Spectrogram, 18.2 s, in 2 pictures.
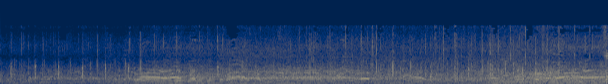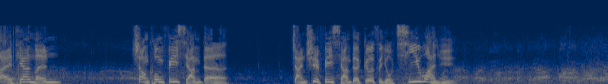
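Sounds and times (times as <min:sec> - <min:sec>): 
loud applause from reviewing stand crowd: 0:00.0 - 0:12.5, 0:13.6 - 0:18.2
speech: 0:09.3 - 0:10.1, 0:11.1 - 0:12.6, 0:13.5 - 0:16.1.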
